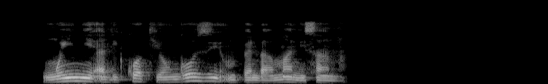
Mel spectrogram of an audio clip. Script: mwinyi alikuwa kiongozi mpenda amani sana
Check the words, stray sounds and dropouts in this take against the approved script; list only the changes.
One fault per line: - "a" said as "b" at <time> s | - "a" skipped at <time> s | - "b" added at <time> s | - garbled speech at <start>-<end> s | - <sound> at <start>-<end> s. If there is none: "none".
none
